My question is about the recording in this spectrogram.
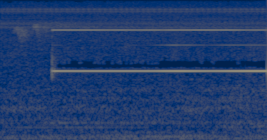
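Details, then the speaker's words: Funai TV that doesn't work. Multimeter continuity test across a small ceramic capacitor on the board gives a sudden, steady high-pitched beep: a dead short, possibly from something behind it. The capacitor is to be clipped out to see whether the set behaves the same. "It appears to have a dead short. I'm going to clip it and see whether the set does the same thing."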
